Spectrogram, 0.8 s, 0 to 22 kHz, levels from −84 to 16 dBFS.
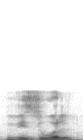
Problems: constant background noise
